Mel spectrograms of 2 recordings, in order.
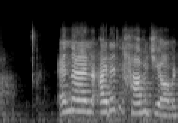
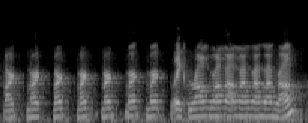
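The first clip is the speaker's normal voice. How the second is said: low, soft rapid marking mutter; quiet mutter; 5 semitones lower, 8 dB quieter than usual. Retold or imitated. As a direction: mutter it under your breath. Imitating teacher marking test.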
